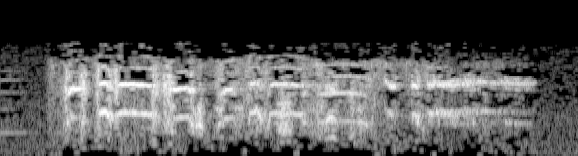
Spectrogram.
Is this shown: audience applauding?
no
